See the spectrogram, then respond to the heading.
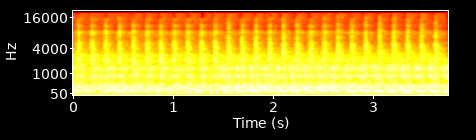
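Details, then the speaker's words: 2008 Ford Mustang Bullitt 4.6L 3V V8 idling with a quick, even tapping of unknown source; cam phaser, VCT solenoid, coils, spark plugs, valve lashes and lifters already replaced without curing it; engine not blown. "So this is the weird noise coming from my brother's Mustang."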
